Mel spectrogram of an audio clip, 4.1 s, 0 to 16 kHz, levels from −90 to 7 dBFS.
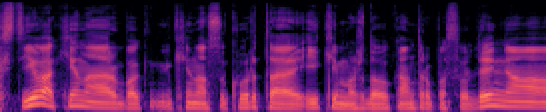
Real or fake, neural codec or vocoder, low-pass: real; none; 14.4 kHz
